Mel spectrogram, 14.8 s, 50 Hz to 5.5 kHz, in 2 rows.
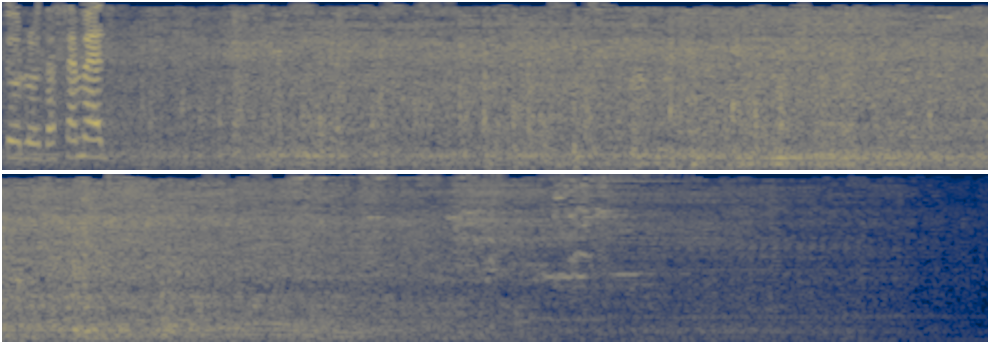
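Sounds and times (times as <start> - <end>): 
fast railway train clattering along tracks: 0.0 - 14.1
train wheels squealing faintly: 9.3 - 12.5.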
